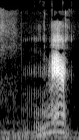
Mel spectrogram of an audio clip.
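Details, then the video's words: Content male pet cat producing a brief rising chirpy meow that swells to a bright peak and then fades, heard against a quiet indoor background. "Happy Meow Reows"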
